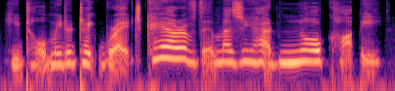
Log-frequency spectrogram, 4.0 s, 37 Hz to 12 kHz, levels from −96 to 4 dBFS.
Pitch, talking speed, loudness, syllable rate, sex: 235 Hz, 210 wpm, -17 LUFS, 4.0 syllables/s, female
